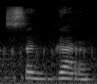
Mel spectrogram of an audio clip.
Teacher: Konsonan R, kriterianya bunyi apicoalveolar getar bersuara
